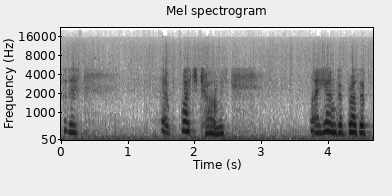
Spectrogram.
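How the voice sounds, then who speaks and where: Casting: grieving young widow, high voice, slow pleading delivery, old radio melodrama. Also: female voice, mellow, rough recording. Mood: horrified. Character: grief-stricken young widow, fragile and distraught. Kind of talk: 1940s radio acting.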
